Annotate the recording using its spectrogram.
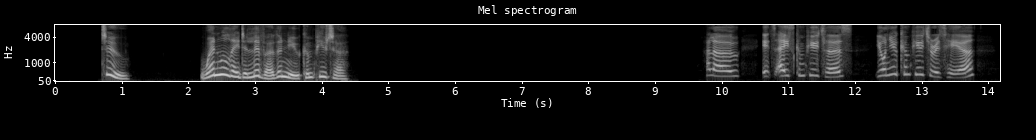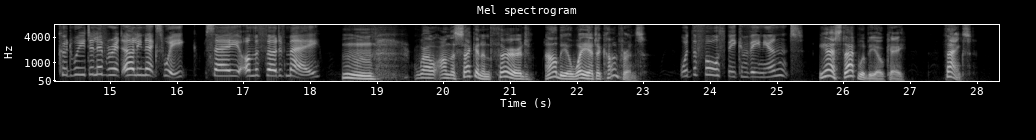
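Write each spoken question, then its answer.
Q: When will they deliver the new computer?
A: On the 4th of May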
